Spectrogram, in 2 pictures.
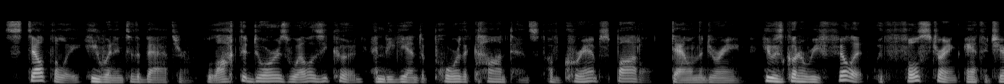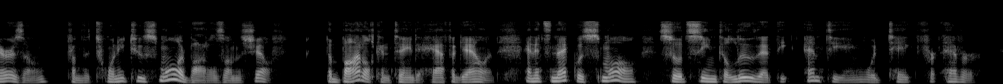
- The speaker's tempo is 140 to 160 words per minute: No, average, 200 wpm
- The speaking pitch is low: Yes, low, 120 Hz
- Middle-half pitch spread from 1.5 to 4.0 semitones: No, average, 5.2 semitones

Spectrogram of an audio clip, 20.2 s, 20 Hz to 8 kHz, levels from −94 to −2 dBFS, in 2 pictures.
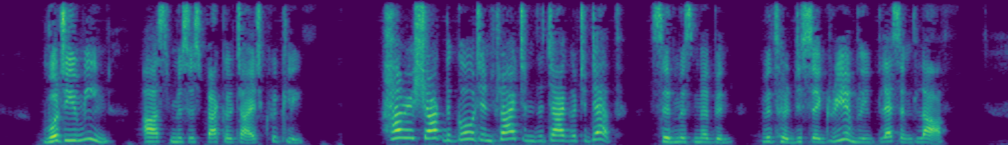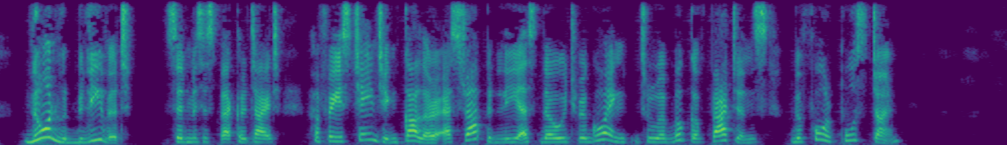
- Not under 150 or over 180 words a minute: Yes, average, 160 wpm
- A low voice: No, high, 230 Hz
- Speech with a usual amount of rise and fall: No, wide, 6.6 semitones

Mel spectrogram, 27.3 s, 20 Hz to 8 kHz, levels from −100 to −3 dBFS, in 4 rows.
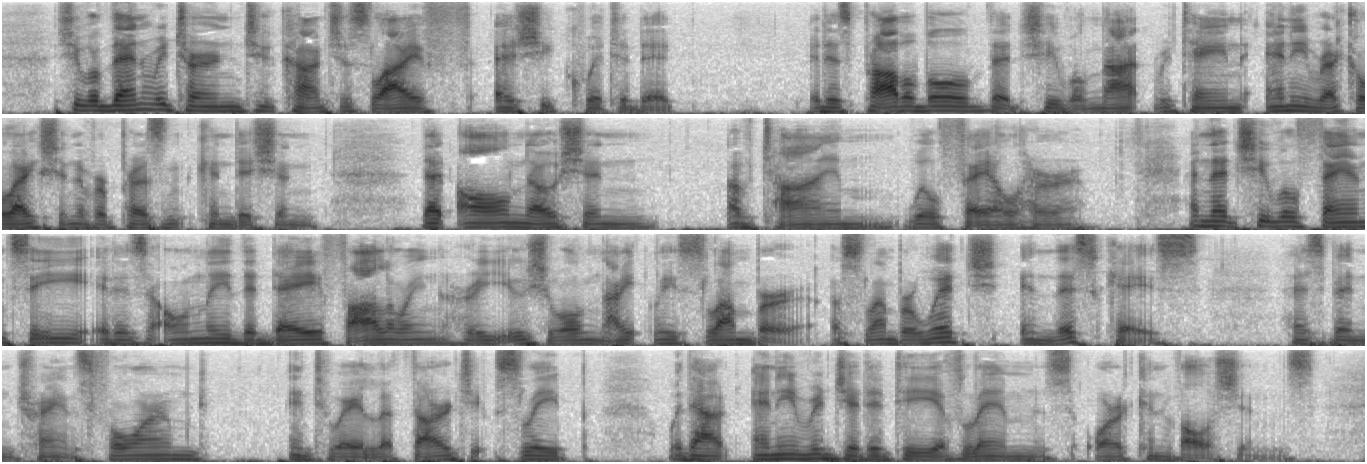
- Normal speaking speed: Yes, average, 150 wpm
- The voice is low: Yes, very low, 95 Hz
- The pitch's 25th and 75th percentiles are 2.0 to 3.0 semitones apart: Yes, narrow, 2.6 semitones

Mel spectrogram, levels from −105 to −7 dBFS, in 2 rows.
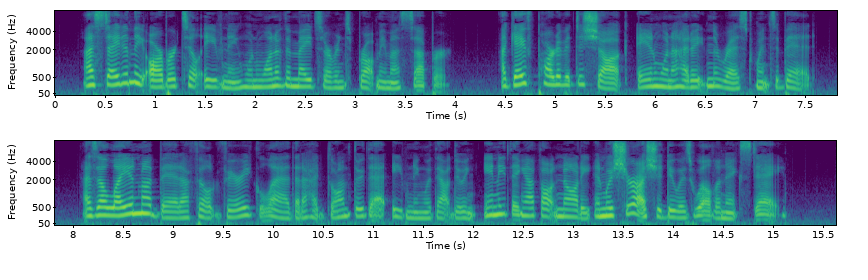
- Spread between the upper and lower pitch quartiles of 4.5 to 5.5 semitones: Yes, average, 4.9 semitones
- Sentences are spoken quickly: Yes, fast, 260 wpm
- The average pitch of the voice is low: No, high, 205 Hz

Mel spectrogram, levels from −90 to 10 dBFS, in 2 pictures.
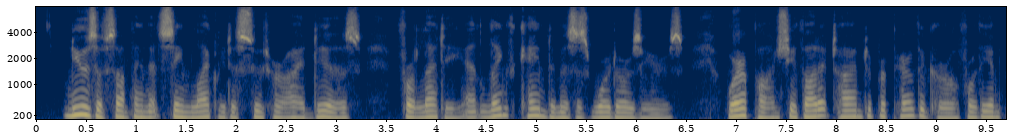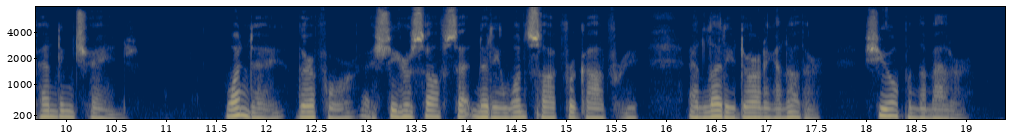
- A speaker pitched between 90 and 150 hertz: Yes, medium, 140 Hz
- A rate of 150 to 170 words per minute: Yes, average, 160 wpm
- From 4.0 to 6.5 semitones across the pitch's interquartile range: No, average, 3.5 semitones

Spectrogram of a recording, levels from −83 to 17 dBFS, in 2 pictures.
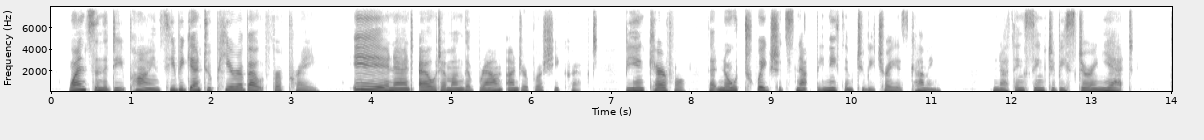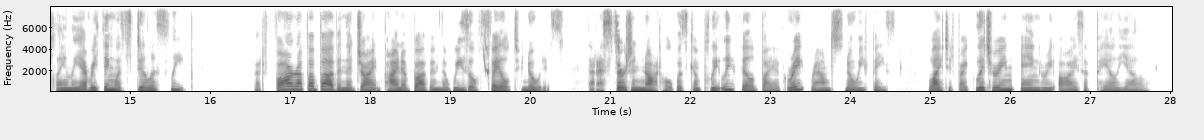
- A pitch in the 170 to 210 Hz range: Yes, medium, 185 Hz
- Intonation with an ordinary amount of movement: Yes, average, 3.6 semitones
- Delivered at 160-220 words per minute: Yes, average, 175 wpm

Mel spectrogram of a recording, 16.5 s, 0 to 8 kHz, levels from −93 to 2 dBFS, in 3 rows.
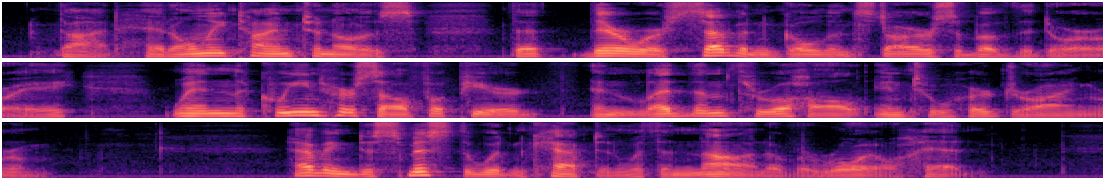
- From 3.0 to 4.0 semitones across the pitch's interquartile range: No, average, 4.8 semitones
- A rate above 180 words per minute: No, average, 155 wpm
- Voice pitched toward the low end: Yes, low, 110 Hz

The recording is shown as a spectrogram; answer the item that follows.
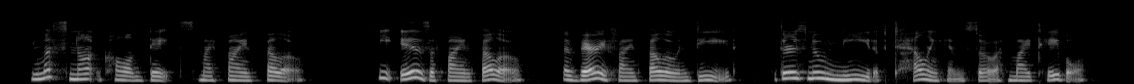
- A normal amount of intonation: Yes, average, 3.7 semitones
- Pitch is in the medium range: No, high, 200 Hz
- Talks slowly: No, average, 160 wpm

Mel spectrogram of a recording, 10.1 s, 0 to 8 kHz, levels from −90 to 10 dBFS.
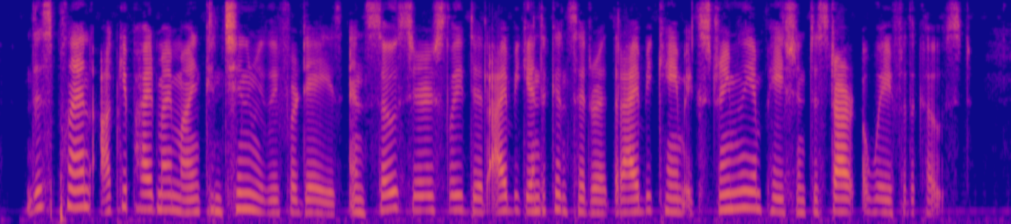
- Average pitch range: Yes, average, 3.0 semitones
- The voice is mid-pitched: Yes, medium, 180 Hz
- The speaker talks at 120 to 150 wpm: No, average, 165 wpm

